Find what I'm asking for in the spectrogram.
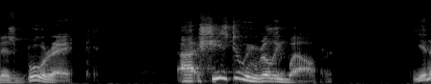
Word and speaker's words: Bure: So let's you and I take a lesson together in Russian pronunciation. It's Bure.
